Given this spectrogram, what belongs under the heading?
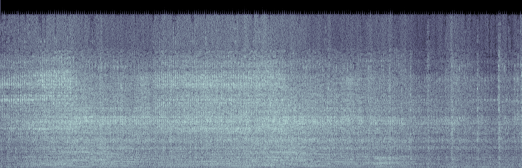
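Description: Vespa scooter engine being throttled revs loudly and close by, a continuous buzzing two-stroke drone that rises and holds for several seconds before easing slightly; nobody talks.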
